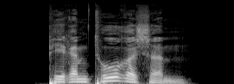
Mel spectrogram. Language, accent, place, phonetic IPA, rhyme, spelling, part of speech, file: German, Germany, Berlin, [peʁɛmˈtoːʁɪʃm̩], -oːʁɪʃm̩, peremtorischem, adjective, De-peremtorischem.ogg
- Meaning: strong dative masculine/neuter singular of peremtorisch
